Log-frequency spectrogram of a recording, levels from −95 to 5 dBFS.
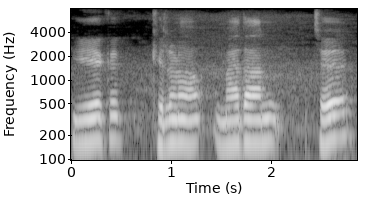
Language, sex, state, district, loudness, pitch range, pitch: Garhwali, male, Uttarakhand, Tehri Garhwal, -15 LUFS, 155-170 Hz, 160 Hz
